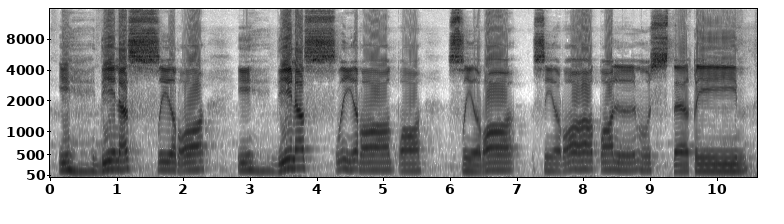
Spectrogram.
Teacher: huruf shad termasuk huruf-huruf istla yang dia pangkal lidahnya terangkat dan menebal. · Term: huruf isti'la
